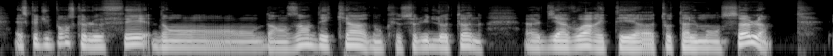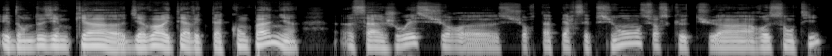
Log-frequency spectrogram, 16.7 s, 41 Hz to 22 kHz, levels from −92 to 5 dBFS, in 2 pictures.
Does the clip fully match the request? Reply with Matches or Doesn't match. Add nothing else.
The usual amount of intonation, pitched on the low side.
Matches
